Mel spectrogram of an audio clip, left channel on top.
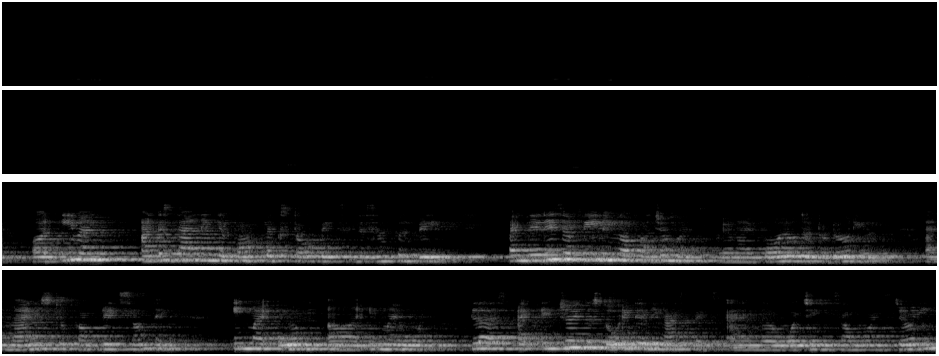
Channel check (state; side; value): silent; left; 58 dB below the other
